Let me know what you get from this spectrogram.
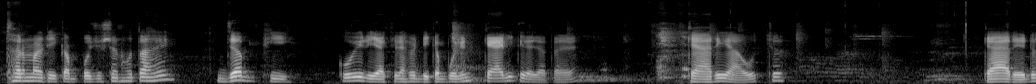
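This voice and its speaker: A young man teaches a chemistry lesson, pausing to write and often asking his students questions. He repeats the key terms over a light background hiss. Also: medium pitch, fairly bright tone. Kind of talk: chemistry lesson while writing on a board.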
